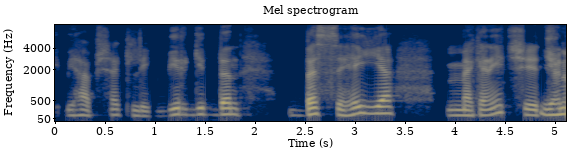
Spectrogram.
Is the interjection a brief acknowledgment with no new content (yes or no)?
no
